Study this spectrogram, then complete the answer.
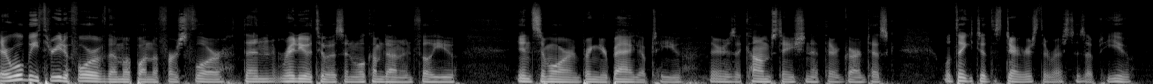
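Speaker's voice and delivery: ordinary delivery, nothing marked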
